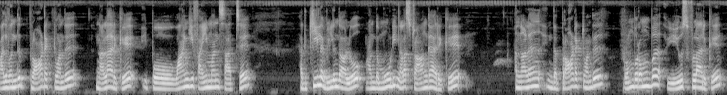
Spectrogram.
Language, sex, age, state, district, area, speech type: Tamil, male, 18-30, Tamil Nadu, Coimbatore, rural, spontaneous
